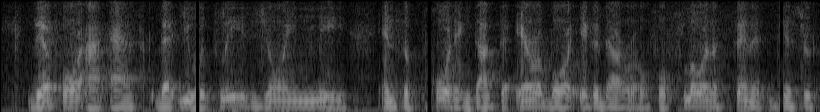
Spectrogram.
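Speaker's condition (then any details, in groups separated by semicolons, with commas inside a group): No condition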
